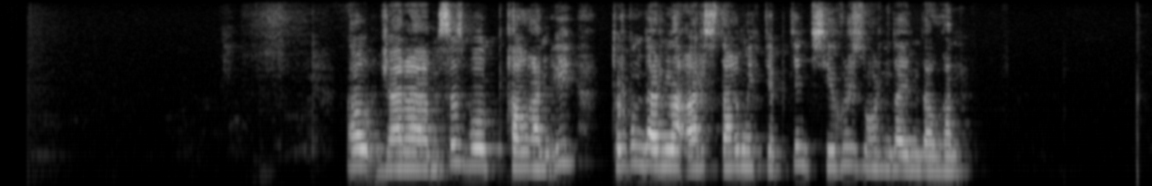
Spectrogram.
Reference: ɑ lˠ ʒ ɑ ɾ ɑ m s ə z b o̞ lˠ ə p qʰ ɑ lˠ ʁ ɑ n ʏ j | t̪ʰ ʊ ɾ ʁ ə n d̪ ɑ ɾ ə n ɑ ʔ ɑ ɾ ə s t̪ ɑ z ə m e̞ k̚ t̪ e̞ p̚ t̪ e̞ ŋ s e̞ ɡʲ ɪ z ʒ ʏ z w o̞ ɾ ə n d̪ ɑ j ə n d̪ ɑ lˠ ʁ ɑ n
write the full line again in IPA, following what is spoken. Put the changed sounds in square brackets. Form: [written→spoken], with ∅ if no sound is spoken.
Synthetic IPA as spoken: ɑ lˠ ʒ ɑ ɾ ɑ m s ə z b o̞ lˠ ə p qʰ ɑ lˠ ʁ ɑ n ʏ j | t̪ʰ ʊ ɾ ʁ ə n d̪ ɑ ɾ ə n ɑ ʔ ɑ ɾ ə s t̪ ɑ [z→ʁ] ə m e̞ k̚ t̪ e̞ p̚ t̪ e̞ [ŋ→n] s e̞ ɡʲ ɪ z ʒ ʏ z w o̞ ɾ ə n d̪ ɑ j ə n d̪ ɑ lˠ ʁ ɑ n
